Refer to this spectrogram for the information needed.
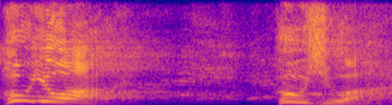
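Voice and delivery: full-force preaching. Acted. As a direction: preach it out to the rafters.

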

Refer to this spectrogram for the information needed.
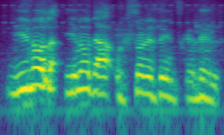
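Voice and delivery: ordinary talk, nothing marked

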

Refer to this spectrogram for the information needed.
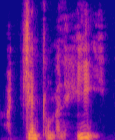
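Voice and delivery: low, slightly aghast question; a touch of disbelief, kept low; mild gasp of astonishment. A narrator's reading. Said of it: "Missus Grose gasped".

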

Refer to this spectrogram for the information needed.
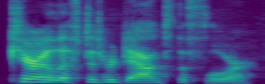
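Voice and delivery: ordinary delivery

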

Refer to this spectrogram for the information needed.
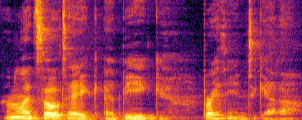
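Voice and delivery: calm, unhurried meditation guide with long pauses; guided meditation. Real, not acted. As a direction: gently guide listeners into noticing their breath.

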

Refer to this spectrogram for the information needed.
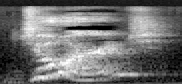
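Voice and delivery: excited repeat. Shown as a demonstration. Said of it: "You're gonna say".

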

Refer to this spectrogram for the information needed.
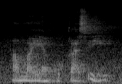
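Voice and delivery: unvoiced, soft whisper; hushed loving whisper. Real, not acted. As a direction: whisper it tenderly to her. Tender address to absent mother.

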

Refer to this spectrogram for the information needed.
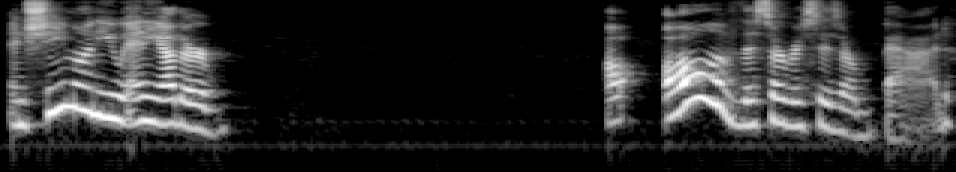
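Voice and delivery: a furious shout of shame at the hosting companies; outraged shout. Real, not acted. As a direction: denounce them at full volume. Calls out the company in anger.

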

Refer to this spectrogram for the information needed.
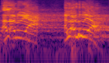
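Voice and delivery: high, quick cries of praise; high-pitched ecstatic exclamation; ecstatic shout. Retold or imitated. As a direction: imitate a worshipper shouting in ecstasy. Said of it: "they shout".

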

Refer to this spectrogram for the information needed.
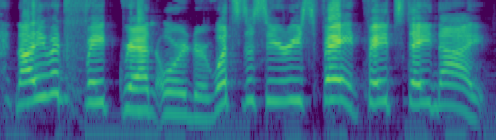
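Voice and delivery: loud, high and exasperated; flustered outburst. Real, not acted. Streamer telling viewers she doesn't know Fate, flustered outburst. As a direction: blurt it out at full volume. Flustered, groping for series name.

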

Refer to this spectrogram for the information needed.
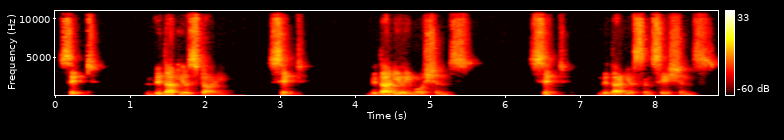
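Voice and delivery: soft, low meditative instruction; guided meditation. Real, not acted. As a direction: guide them into stillness, softly, with long pauses. Guides listeners into stillness.

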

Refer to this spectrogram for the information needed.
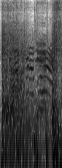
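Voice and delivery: slow drawn-out game-character curse; video game soldier. Retold or imitated. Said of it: "sounded like a Call of Duty player".

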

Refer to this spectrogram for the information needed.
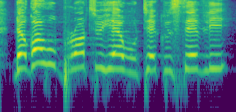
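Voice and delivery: usual speaking voice

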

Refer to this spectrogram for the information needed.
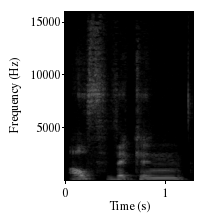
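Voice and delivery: Aufwecken said slowly, W as a V; German aufwecken. Shown as a demonstration. Teacher spelling out Aufwecken for learners, slow and careful. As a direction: sound out Aufwecken with a V. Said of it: "the W's in German are pronounced like a V".

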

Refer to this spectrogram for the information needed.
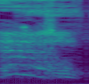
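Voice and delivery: long, rattling throat clear; disgusting throat clearing. Acted. Man hitting on a girl, gross throat clearing. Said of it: "clearing your throat is just disgusting".

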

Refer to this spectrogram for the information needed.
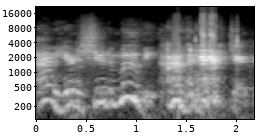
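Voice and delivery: high, eager retelling of excitement; excited. Retold or imitated. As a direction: gush it like a thrilled newcomer. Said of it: "I was excited".

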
